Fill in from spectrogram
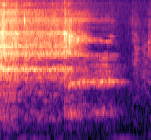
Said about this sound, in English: Again, as we did earlier, you know, whenever you feel a little bit of tension or you need a little helpful energy, just remember to breathe in ease and calm and breathing out love and blessings, and I'll do the same.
